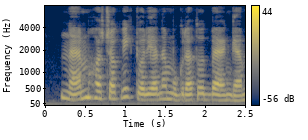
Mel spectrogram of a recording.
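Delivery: ordinary delivery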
